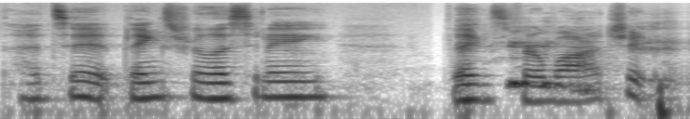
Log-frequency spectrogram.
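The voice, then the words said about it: Flat monotone, stuffed-up voice. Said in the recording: “You don't sound very excited. ... I'm trying to be monotone so you can't hear how stuffed up my voice is.”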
